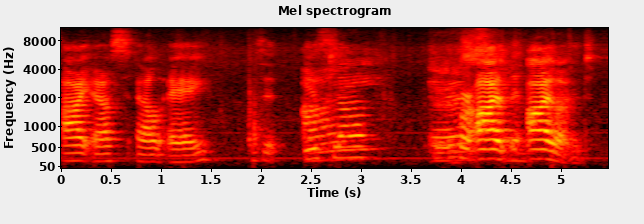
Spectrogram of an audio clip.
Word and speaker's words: isla: how do you pronounce ISLA?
